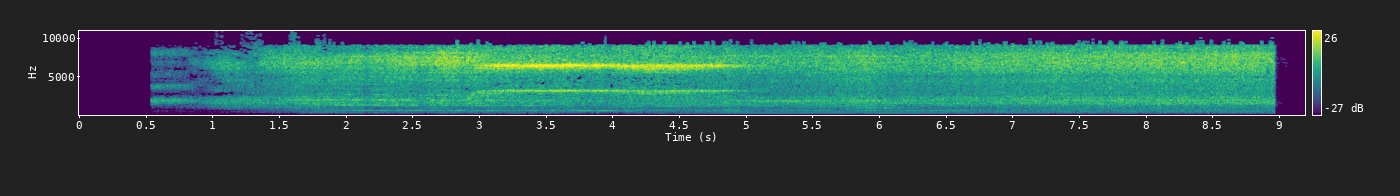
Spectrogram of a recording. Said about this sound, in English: Those are fusing atoms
